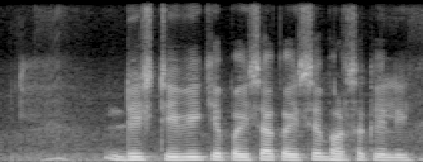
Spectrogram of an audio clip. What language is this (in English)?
Magahi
